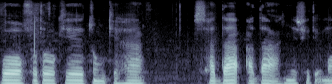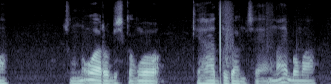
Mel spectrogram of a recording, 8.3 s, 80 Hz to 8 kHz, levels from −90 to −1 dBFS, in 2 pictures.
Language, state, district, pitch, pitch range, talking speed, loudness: Kokborok, Tripura, West Tripura, 105 Hz, 100-110 Hz, 130 wpm, -25 LUFS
